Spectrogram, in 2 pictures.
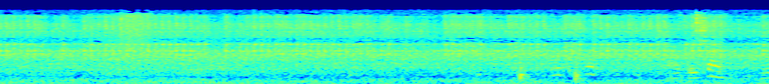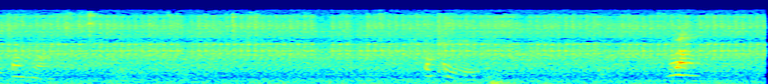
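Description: Steady room noise, likely from a running electric fan, with a few brief soft vocal sounds and small clicks of a spoon against a ceramic bowl as a toddler eats. The vocal sounds come in two short clusters, around the middle and again near the end.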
